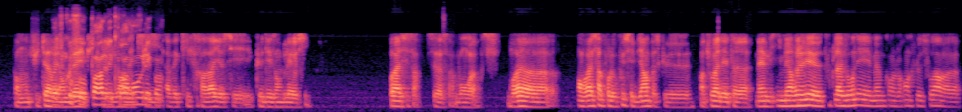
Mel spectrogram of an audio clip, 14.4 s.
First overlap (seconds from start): 1 s

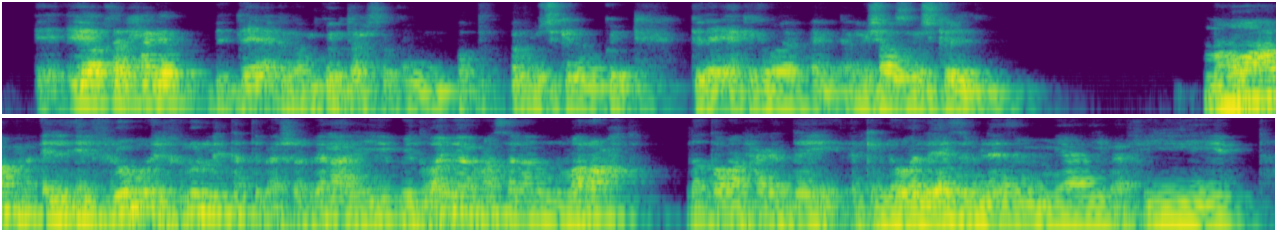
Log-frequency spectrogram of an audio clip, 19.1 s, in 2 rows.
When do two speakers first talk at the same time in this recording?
none

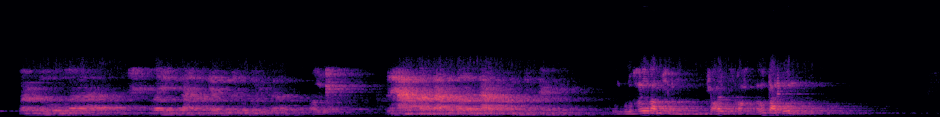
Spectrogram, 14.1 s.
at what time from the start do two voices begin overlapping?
none

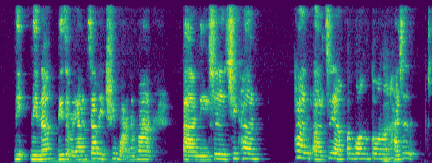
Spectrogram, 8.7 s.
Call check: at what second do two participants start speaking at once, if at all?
1 s

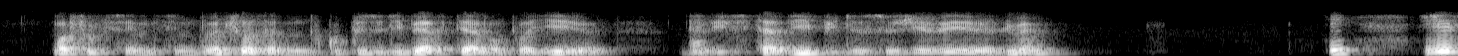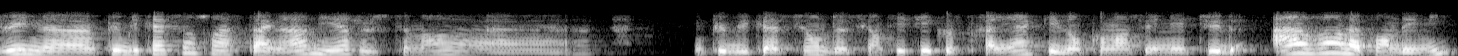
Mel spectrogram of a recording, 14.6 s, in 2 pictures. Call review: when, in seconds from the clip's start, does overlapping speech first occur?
none

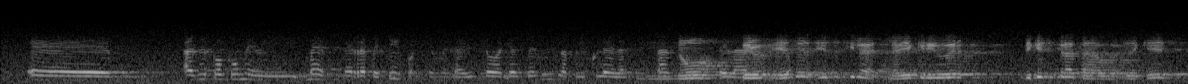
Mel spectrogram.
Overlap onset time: 6 s

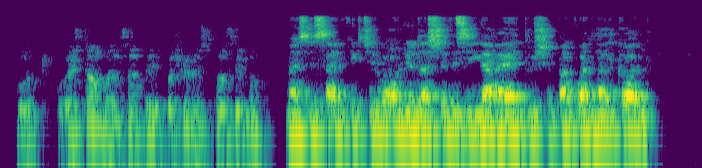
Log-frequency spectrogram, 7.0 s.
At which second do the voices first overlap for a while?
none

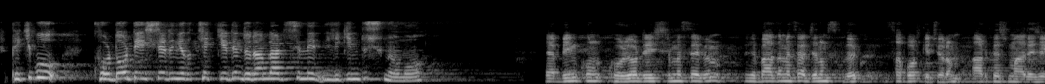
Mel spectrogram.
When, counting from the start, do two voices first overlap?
none

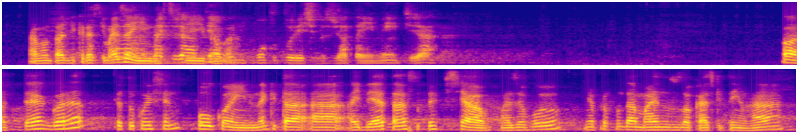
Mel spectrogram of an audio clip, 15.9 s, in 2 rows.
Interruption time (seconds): 1 s

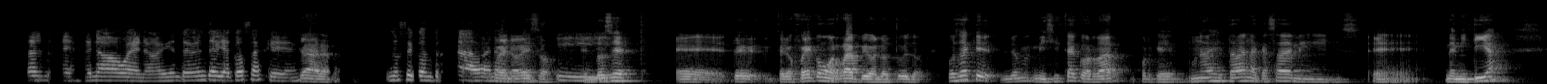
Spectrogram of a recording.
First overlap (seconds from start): 5 s

